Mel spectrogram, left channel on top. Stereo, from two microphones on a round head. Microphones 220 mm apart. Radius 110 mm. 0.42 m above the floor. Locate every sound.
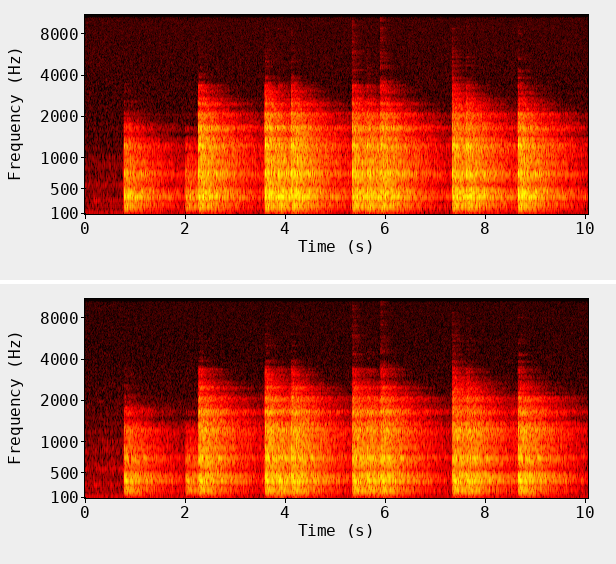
0.8 s knocking: 25° left (ahead or behind), 0.9 m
